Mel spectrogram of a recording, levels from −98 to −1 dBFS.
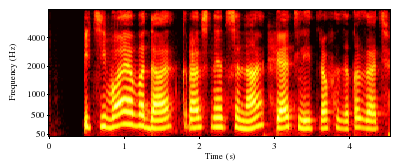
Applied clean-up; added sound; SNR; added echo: neural mask model DeepFilterNet 3.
